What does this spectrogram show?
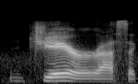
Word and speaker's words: Jerrassic: Welcome to Jerrassic Park on the grounds of the Military Aviation Museum in the outskirts of Virginia Beach, Virginia.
